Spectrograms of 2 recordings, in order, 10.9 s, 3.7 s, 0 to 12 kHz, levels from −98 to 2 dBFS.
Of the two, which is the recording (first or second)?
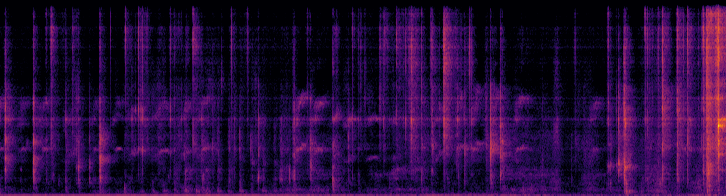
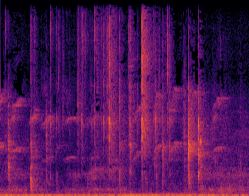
second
